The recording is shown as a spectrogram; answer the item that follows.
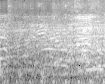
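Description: A large crowd of devotees shouting and cheering together, many voices at once without a break.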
